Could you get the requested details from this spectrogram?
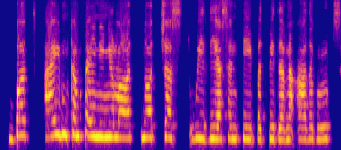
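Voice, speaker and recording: In a Portuguese accent, a woman speaks with a high pitch. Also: dry, close sound with no echo. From Portugal. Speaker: campaigner. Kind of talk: online panel discussion. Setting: video call.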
